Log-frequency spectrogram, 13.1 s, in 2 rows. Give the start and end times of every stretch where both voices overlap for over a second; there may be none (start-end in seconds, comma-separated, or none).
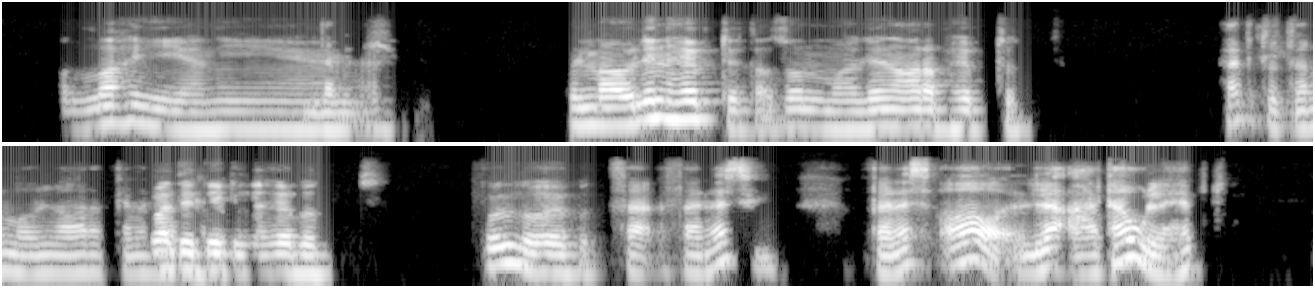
none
